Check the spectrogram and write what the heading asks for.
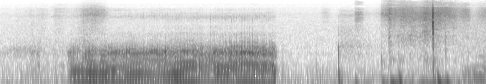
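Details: A little one affectionately called "lil man" snoring: a single low, rattling, buzzing breath lasting about a second and a half, with quiet room noise after; snoring.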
